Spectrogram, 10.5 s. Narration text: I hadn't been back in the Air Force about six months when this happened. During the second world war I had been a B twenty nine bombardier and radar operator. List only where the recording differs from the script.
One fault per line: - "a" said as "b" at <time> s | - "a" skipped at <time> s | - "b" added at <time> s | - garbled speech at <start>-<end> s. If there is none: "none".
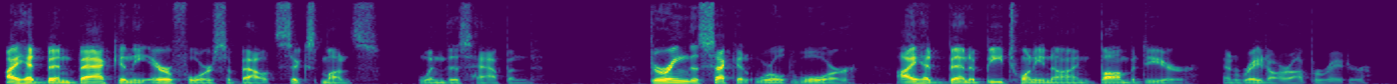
- "hadn't" said as "had" at 0.1 s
